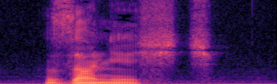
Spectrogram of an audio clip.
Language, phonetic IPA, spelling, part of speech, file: Polish, [ˈzãɲɛ̇ɕt͡ɕ], zanieść, verb, Pl-zanieść.ogg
